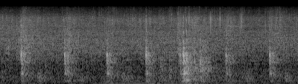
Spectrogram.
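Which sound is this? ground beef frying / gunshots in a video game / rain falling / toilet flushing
ground beef frying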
